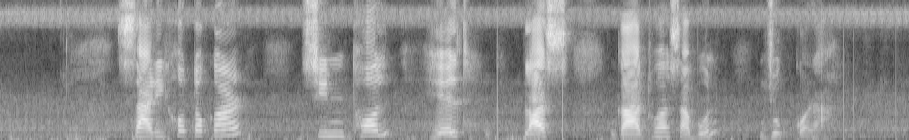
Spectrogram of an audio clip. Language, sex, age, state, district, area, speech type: Assamese, female, 45-60, Assam, Sonitpur, urban, read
